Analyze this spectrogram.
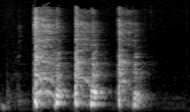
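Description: Coughing fit from someone whose coffee went down the windpipe: three harsh, fairly loud bursts, each with a quick double hack, followed by silence.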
